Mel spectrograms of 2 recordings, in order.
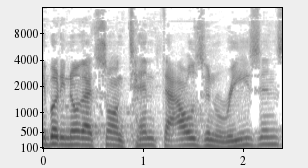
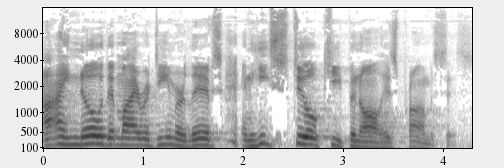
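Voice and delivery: ordinary talk

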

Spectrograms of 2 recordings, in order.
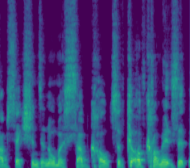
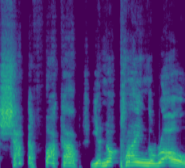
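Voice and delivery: mock shouted, pitched-up yell; 9 semitones higher, 4 dB louder than usual. Retelling what was yelled at a noisy audience member: imitating own yell. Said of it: "And I yell out".

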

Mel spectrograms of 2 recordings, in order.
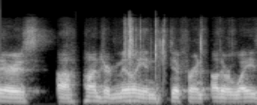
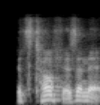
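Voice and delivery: clumsy, bad put-on British accent; 3 semitones higher than usual. Retelling what a British person said on hearing the mother got sick, bad British accent impression. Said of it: "I can't really do that accent that great".

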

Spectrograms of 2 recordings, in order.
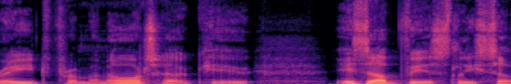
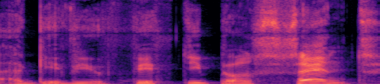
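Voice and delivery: put-on heavy French accent; 2 semitones higher than usual. Retelling what a shop tailor said about a jumper: heavy french accent. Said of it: "with a heavy French accent he said".

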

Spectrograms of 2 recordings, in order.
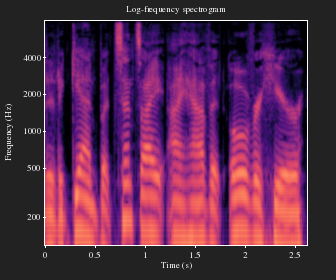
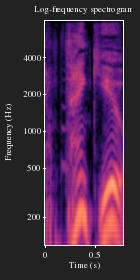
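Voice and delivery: forceful, in-your-face, hard-hitting delivery; 3 semitones higher than usual. Retelling Sue Blu thanking them: imitating Sue Blu coming at them. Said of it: "she was almost, like, coming after me".

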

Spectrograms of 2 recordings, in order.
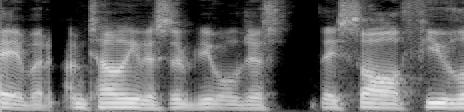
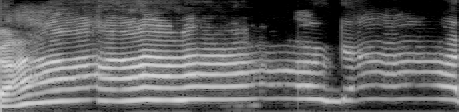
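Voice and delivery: acted very high full-lung scream, long oh; 4 dB quieter than usual. Retelling the chaplain heard from downstairs, imitating a full-lung scream. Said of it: "screaming at the top of his lungs".

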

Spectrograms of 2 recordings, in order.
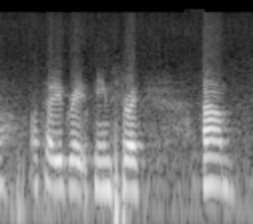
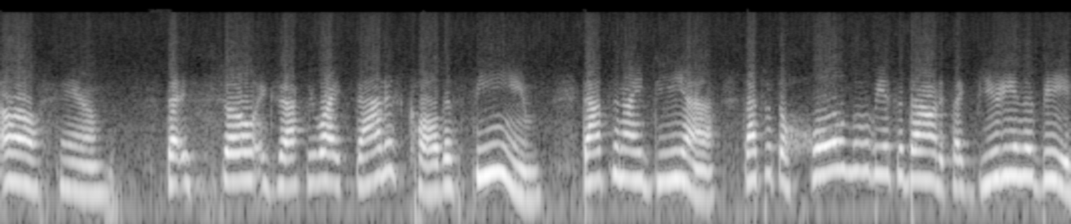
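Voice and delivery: ordinary talk

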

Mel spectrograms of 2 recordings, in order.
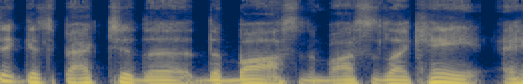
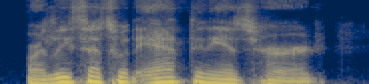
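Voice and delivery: ordinary delivery

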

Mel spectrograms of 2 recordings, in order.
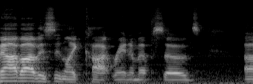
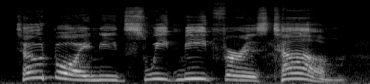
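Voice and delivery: put-on high little kid's voice, tum drawn out; 12 semitones higher than usual. Describing a strange movie moment, quoting a guy at a party, imitating a child's voice. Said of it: "speaks with a child's voice".

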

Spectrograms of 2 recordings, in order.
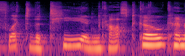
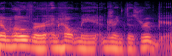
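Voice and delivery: ordinary talk

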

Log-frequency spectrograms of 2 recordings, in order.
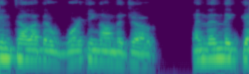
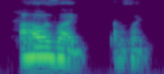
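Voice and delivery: ordinary talk

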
